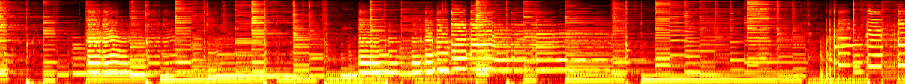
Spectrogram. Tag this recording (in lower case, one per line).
plucked string instrument
acoustic guitar
guitar
musical instrument
music
electric guitar
strum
